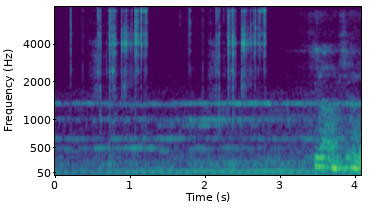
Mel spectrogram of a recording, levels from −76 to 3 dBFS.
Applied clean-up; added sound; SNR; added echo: none; Coin (dropping); 3 dB; reverberation time 0.7 s.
